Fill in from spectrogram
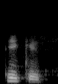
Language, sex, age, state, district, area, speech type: Marathi, male, 18-30, Maharashtra, Sangli, urban, conversation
